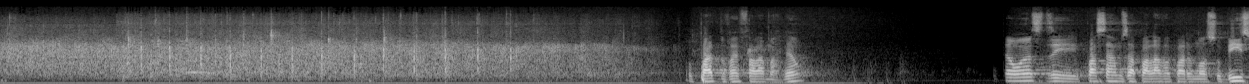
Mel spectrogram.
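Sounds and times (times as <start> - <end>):
loud applause: 0.0 - 6.8
speech: 7.0 - 8.2, 10.0 - 12.4.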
